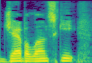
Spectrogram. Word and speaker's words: Jablonski: Or I mean, it's pronounced Jablonski because they've spelled it two ways in the solicit. It's Jablonski.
